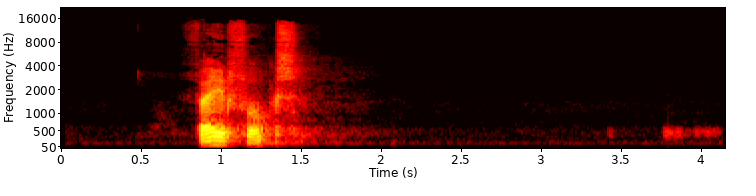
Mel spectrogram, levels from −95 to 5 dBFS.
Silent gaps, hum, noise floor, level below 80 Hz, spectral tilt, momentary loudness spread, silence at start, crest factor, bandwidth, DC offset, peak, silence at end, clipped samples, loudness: none; none; -81 dBFS; -80 dBFS; -5 dB/octave; 17 LU; 0.85 s; 24 dB; 15.5 kHz; under 0.1%; -4 dBFS; 2.7 s; under 0.1%; -22 LUFS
